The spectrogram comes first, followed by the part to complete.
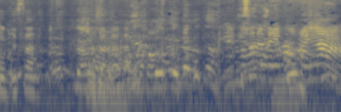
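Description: Several people talking at once: overlapping casual chatter, no single clear voice.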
